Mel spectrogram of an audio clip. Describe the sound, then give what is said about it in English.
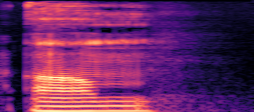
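A person yawns with one drawn-out, voiced yawn lasting about half a second, ending in a soft breathy trail. “Sorry for the yawn.”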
